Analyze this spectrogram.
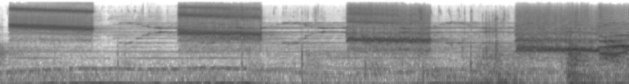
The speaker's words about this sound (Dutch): Ja, nu blaas ik op dit fluitje, hoor.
